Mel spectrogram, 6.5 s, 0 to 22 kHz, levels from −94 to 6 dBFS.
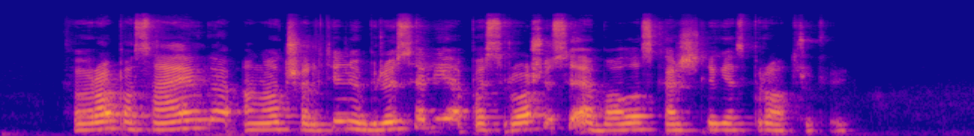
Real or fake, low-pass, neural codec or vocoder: fake; 14.4 kHz; vocoder, 44.1 kHz, 128 mel bands, Pupu-Vocoder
